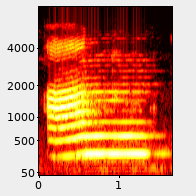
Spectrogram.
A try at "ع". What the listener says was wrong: ये हमजा है। आइन है तो आइन का आवाज निकाले ना। आन जोर से।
